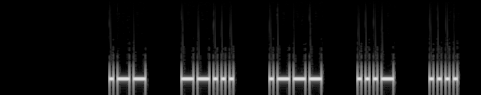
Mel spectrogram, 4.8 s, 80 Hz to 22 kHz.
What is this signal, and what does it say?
Morse code, heard as a keyed tone, about 30 wpm, spaced as for 17 wpm, 700 Hz. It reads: W7JVH
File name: Lesson 37g - Letter x - Call Signs 30wpm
